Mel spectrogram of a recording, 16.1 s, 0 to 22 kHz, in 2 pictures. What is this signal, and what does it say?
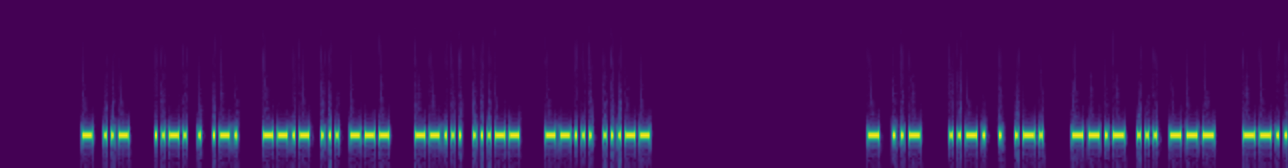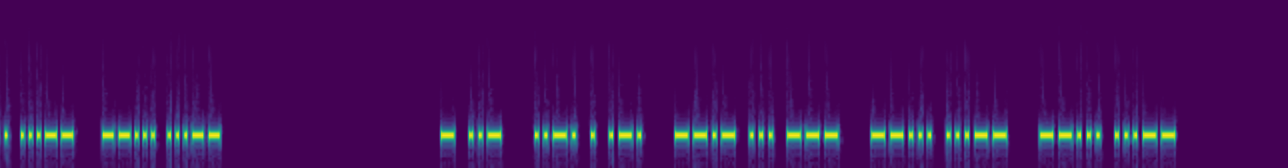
Morse code, heard as a keyed tone, about 43 wpm, 700 Hz. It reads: TU FER QSO 73 73 TU FER QSO 73 73 TU FER QSO 73 73
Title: Speed-Racing Common QSO Phrases Encore - 35wpm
